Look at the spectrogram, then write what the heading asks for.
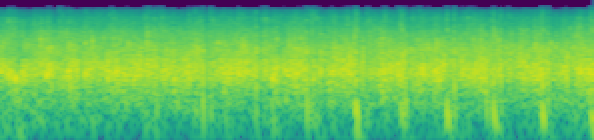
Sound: applauding

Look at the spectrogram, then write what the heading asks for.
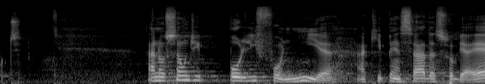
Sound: speaking portuguese

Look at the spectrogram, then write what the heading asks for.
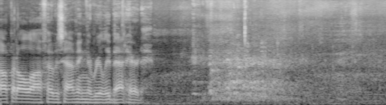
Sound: laughter

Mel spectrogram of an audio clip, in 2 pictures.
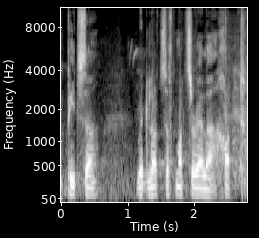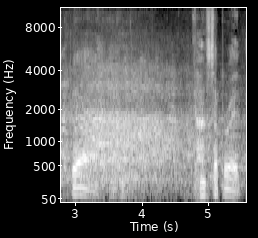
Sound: laughter

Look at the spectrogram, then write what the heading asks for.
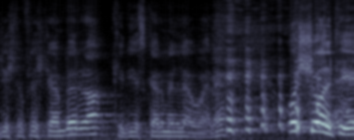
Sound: laughs

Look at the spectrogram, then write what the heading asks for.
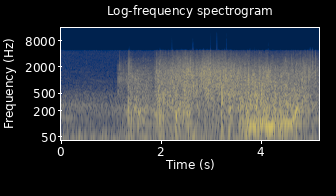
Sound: slime splashes

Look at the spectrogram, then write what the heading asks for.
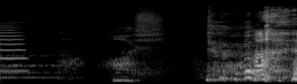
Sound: sighhh

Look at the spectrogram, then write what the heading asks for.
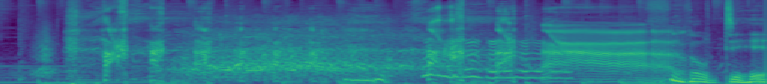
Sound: laughing

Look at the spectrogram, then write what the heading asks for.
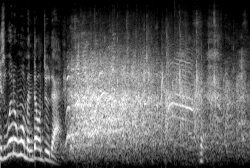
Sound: laughter; applause

